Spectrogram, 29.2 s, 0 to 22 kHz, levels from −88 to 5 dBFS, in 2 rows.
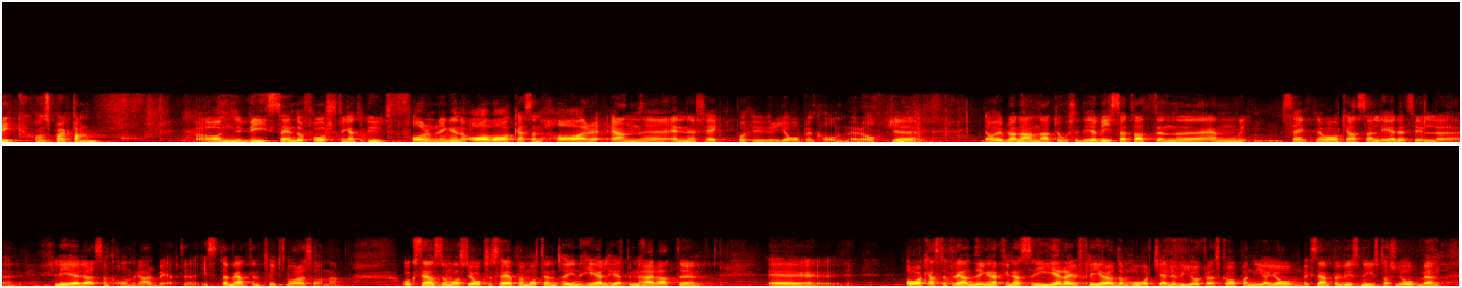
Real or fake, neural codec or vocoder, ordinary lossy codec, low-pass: fake; codec, 16 kHz, 4 kbps, X-Codec, HuBERT features, trained on LibriSpeech; none; none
